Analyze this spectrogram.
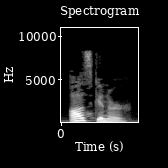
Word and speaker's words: Ozgener: Ozgener. All right, Ozgener family cigars. Bosphurus. See? Don't name your cigar something I can't pronounce, bro.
